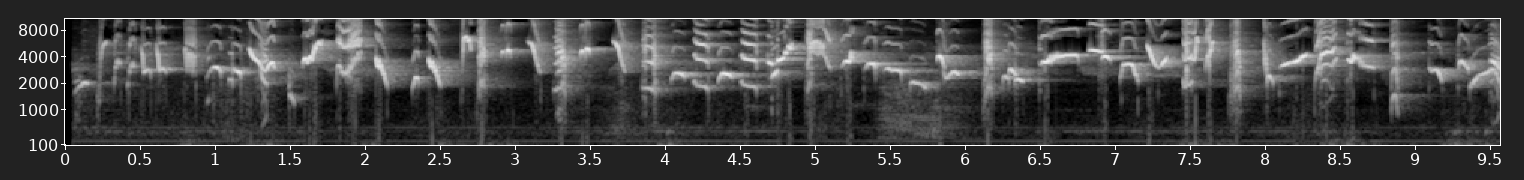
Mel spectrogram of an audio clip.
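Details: Oriental magpie-robin in full fighting song, meant to provoke another magpie-robin and make it emotional. Dense, rapid run of varied high whistles, chirps and sharp rising and falling notes, almost continuous for ten seconds with no other sounds.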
